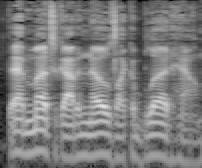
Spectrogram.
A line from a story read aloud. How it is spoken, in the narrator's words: Morgan said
